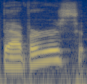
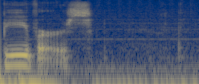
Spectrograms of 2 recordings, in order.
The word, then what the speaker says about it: Bevers: I thought because of the spelling, her last name would be pronounced Bevers, but all the press conferences I watched that were held by police and interviews with friends all pronounced it Bevers.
